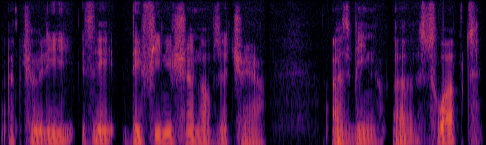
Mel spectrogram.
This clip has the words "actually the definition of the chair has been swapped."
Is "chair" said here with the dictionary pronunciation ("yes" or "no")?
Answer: yes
